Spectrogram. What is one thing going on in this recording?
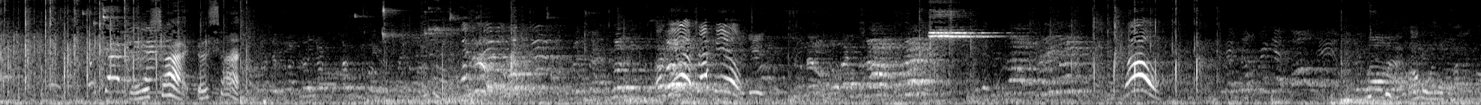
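Spectators murmur and call out in the echoing gym.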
